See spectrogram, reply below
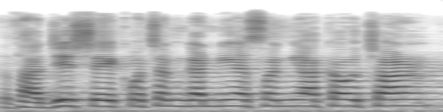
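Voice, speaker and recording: A man's voice: high-pitched, fairly even intonation, brisk, a bit bright, big-room sound. A man teaching a grammar lesson to students, repeating key points and calling them his children.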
